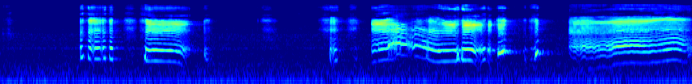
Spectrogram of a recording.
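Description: A baby fussing and whining in three bursts of high-pitched, wavering vocalizing, the last one long and drawn out.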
